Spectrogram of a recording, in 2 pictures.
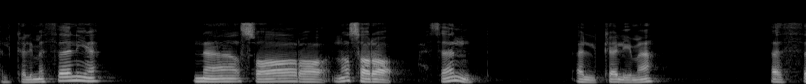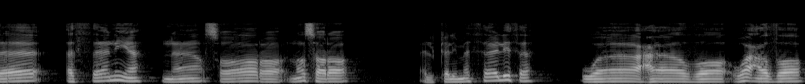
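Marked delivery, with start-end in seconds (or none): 2.0-3.4 very slow, each syllable drawn out separately; broken into syllables. Shown as a demonstration. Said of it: "تقطع الكلمة إلى حروف". 9.7-11.0 very slow, each syllable drawn out separately; broken into syllables. Shown as a demonstration. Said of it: "تقطع الكلمة إلى حروف". 13.9-15.0 very slow, each syllable drawn out separately; broken into syllables. Shown as a demonstration. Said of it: "تقطع الكلمة إلى حروف".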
